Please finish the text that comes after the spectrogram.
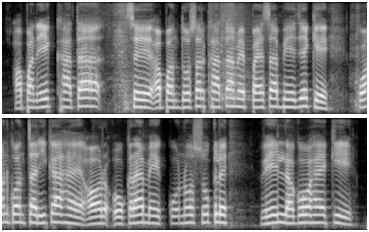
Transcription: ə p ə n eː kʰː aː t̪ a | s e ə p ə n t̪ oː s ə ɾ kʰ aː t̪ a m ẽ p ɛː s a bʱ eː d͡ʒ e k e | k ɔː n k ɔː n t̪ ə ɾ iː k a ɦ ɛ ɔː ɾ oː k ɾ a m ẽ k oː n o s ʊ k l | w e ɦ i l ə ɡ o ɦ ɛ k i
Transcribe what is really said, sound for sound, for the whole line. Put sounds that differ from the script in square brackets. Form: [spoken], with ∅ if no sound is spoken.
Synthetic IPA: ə p ə n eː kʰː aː t̪ a | s e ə p ə n [d̪] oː s ə ɾ kʰ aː t̪ a m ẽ p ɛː s a bʱ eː d͡ʒ e k e | k ɔː n k ɔː n t̪ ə ɾ iː k a ɦ ɛ ɔː ɾ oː k ɾ a m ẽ k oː n o s ʊ k l | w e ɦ i l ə ɡ o ɦ ɛ k i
